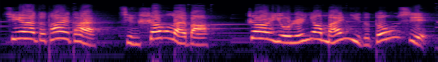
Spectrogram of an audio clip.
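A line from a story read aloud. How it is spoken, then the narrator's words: Calling out. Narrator (Chinese): 小裁缝……喊道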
